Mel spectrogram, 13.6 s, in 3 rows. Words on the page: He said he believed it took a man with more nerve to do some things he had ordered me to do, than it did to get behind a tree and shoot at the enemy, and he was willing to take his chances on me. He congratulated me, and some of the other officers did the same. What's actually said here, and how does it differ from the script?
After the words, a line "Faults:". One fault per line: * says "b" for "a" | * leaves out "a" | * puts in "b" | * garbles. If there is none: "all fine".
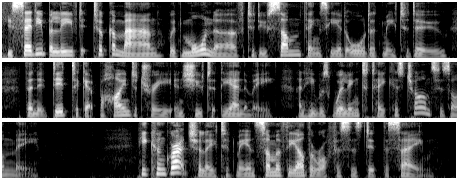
He said he believed it took a man with more nerve to do some things he had ordered me to do, than it did to get behind a tree and shoot at the enemy, and he was willing to take his chances on me. He congratulated me, and some of the other officers did the same.
Faults:
all fine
